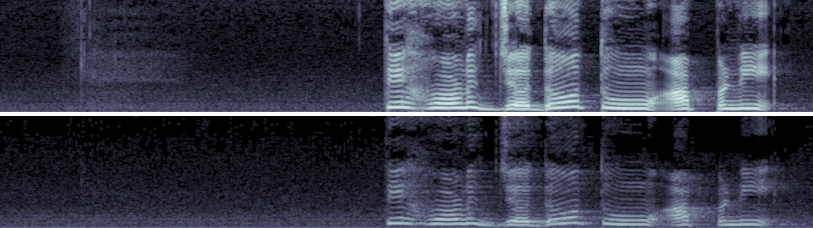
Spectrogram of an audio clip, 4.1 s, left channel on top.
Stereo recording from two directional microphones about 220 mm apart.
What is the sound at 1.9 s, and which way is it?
A woman's voice, 50° left (ahead or behind).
